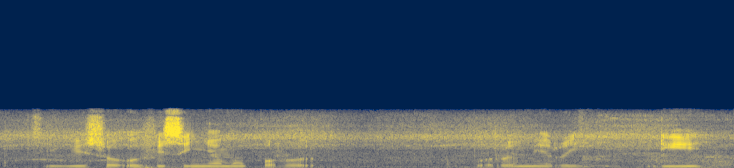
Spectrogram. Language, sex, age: Southern Sotho, male, 23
